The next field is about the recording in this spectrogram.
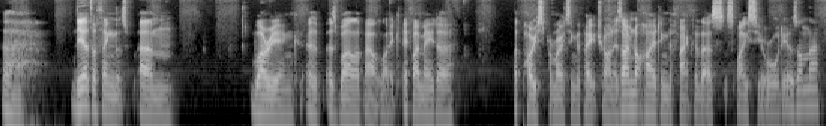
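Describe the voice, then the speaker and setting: A man with a gravelly edge, chatting casually to viewers as he plays a game, rambling and trailing off as he thinks aloud. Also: mid-range voice, steady tone, normal speed. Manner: rambling, trailing off, muttering to himself. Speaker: streamer and audio creator chatting with viewers. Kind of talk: casual livestream gameplay chat.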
